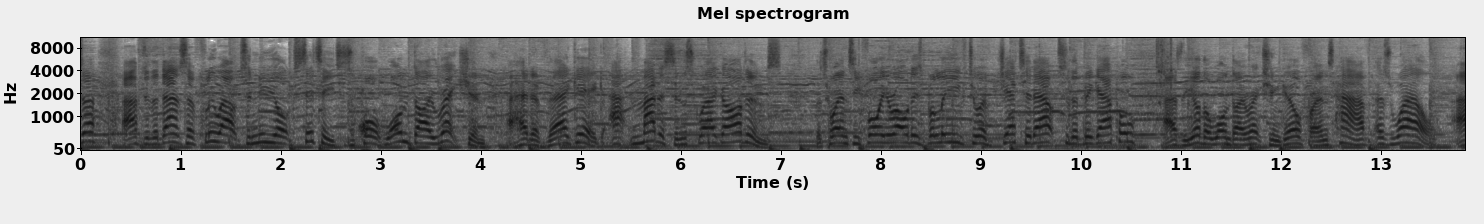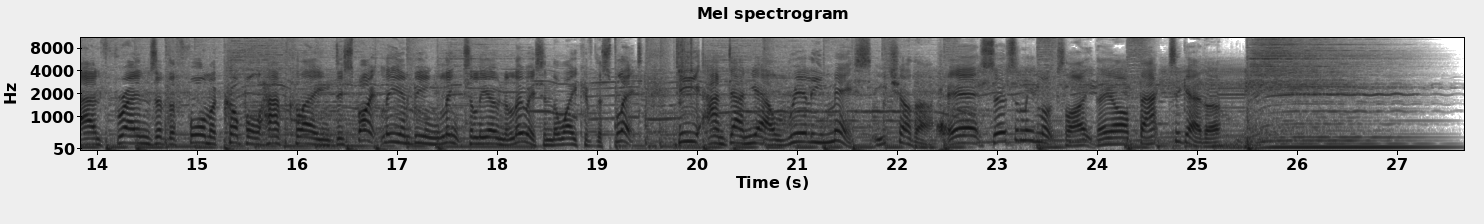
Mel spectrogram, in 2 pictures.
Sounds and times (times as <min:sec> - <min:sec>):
Speech: 0:00.0 - 0:25.3
Music: 0:00.0 - 0:27.6.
